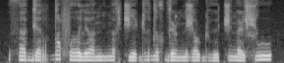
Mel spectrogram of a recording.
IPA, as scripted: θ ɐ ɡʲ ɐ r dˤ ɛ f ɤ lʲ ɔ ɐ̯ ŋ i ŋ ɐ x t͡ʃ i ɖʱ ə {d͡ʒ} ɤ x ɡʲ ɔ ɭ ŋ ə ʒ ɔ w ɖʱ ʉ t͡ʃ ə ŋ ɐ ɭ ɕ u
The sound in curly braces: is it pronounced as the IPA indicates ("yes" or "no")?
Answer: no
